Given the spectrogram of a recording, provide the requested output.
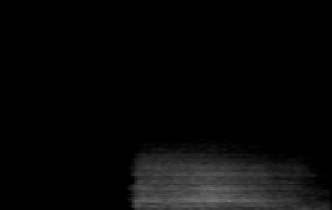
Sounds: Sniff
